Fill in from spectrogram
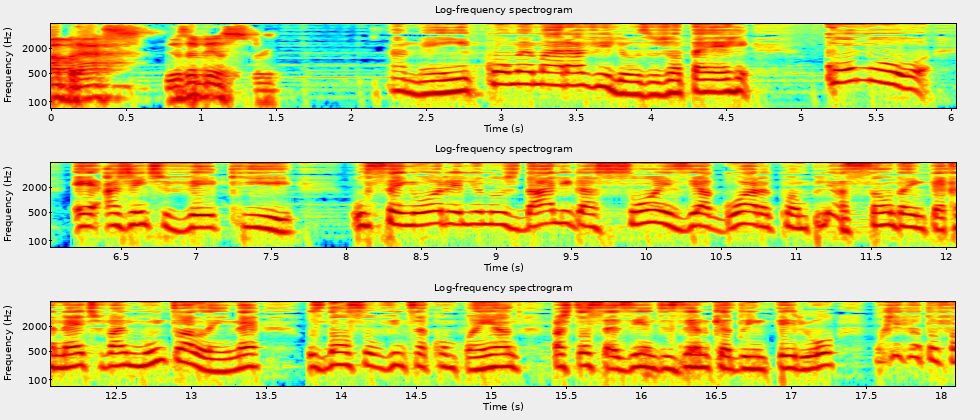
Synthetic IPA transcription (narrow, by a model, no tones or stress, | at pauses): abɾasʊ̥d̪ewzabẽsoj | amẽj̃kõmʊɛmaɾaviʎozʊʒɔt̪aɛɦɪ | kõmʊ | ɛʔaʒẽnt͡ʃɪvekʰɪ | ʊsẽɲoɾelɪnʊzd̪aliɡasõj̃zɪaɡɔɾɐkõɐɐ̃mpliasɐ̃w̃d̪ɐĩnt̪eɾnɛt͡ʃɪvajmũj̃t̪ʊalẽj̃nɛʊznɔsʊzowvĩnt͡ʃɪzakõpɐ̃ɲɐ̃nd̪ʊpast̪oɾsɛzĩɲɐd͡ʒizẽnd̪ʊkɪɛd̪ʊĩt̪eɾioɾ | poɾkekɪewt̪ofa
